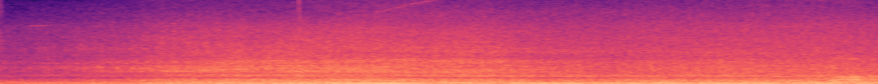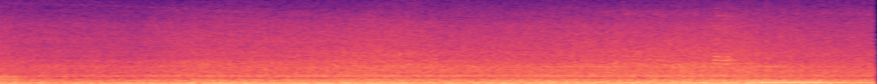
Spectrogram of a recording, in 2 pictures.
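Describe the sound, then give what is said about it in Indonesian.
Steady, dense road traffic rumble in a traffic jam, with idling engines and heavier vehicles mixed in, a continuous low droning wash that holds at a fairly loud level throughout, with no voices. “gue paling paling benci tuh gua kayak gitu tuh mungkin lah ada yang sama juga kayak gitu tuh gue paling gerutu tuh, tuh kalau udah macet-macet gak jelas”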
